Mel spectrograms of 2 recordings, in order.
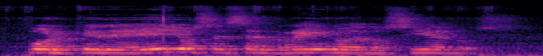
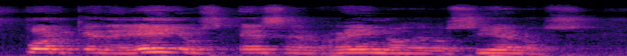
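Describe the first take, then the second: The two takes are said the same way.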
